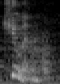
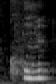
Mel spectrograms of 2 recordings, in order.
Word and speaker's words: cumin: Not cumin. Not cumin. It's cumin. I don't remember where I heard somebody call it cumin, and it was, no, that's not how it's pronounced. Cumin. Or cumin. As long as it's not cumin.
